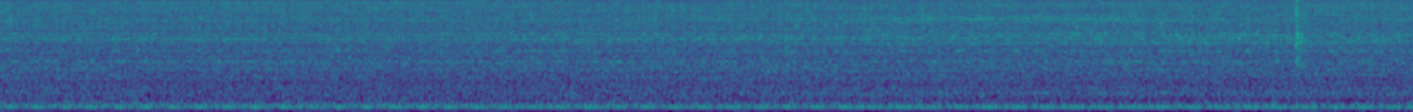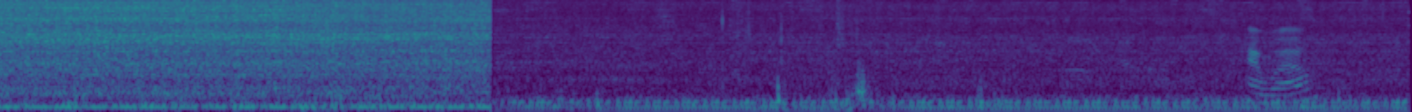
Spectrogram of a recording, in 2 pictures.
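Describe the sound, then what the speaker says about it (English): A car engine with an exhaust leak idles in a steady, loud, rough rumble close by, its sound shifting and thinning partway through. "I have an exhaust leak."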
